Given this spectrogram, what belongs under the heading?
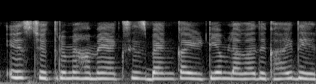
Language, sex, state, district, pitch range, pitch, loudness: Hindi, female, Odisha, Khordha, 260-280 Hz, 270 Hz, -16 LUFS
